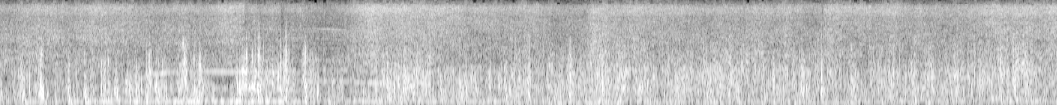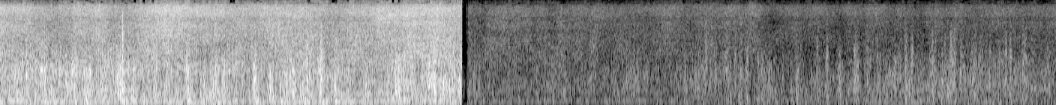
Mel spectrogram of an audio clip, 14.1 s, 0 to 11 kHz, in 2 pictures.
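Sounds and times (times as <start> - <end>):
steady low rumble: 0.0 - 9.1
wind buffeting microphone: 0.0 - 10.2.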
